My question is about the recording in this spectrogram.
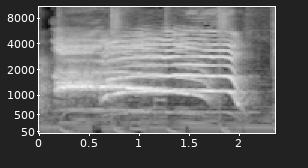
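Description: A boy's long wordless shout, held for almost two seconds and dropping in pitch at the end, over background music with a steady beat.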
